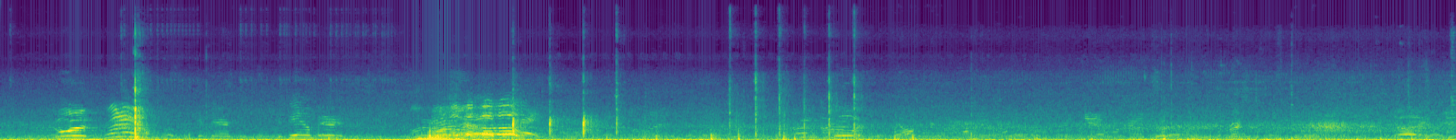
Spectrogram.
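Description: Distant voices of players and spectators calling out at a youth baseball game, loudest in a shout about four seconds in, over a steady low rumble, with a few sharp clicks.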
